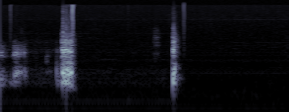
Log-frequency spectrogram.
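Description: Amateur radio receiver audio: the tail of a voice transmission in the first moment, then two short sharp bursts, a loud one about half a second in and a smaller one a little over a second in, before the audio cuts to silence as the squelch closes.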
